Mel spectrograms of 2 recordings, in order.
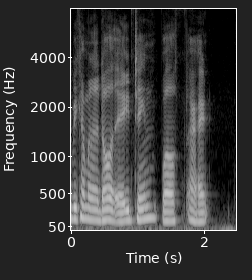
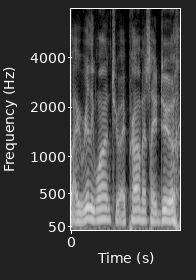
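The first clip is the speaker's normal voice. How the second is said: ordinary talk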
